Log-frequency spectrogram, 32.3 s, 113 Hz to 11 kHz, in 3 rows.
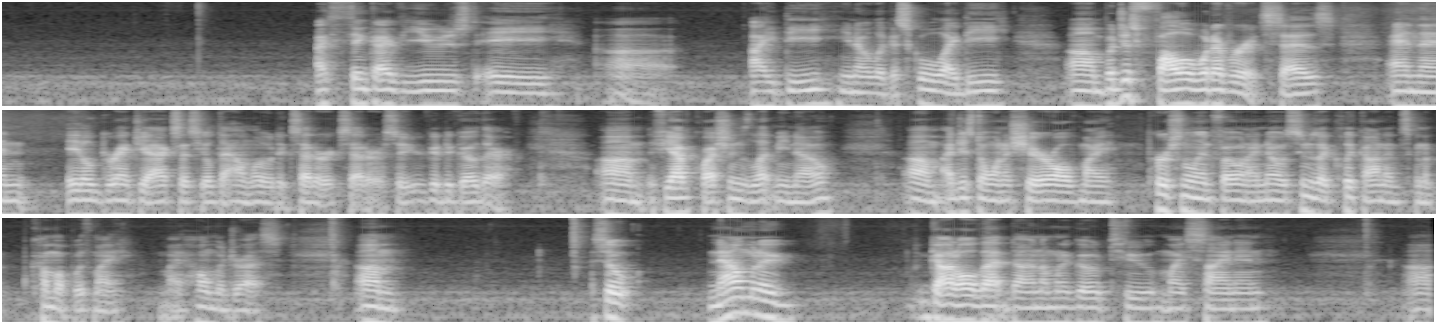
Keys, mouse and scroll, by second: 13.8-15.3 scroll down 1, 29.8 click.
